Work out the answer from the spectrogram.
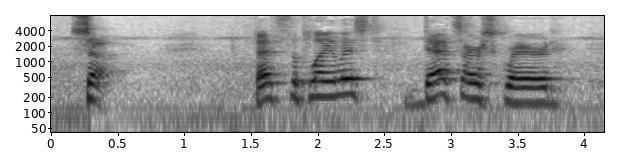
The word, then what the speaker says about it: R²: That's R squared. We type it R2, but we pronounce it R squared.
